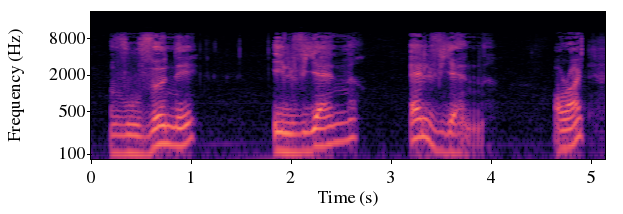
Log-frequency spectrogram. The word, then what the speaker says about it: venez: And then vous venez. Remember a Z combined like that? Et. Venez.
